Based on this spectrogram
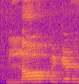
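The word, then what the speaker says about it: L'Hôpital: इस फंक्शन के ऊपर लॉपिटल रूल अप्लाई कर सकते हैं, एल, ठीक है, इसके स्पेलिंग तो हैं हॉस्पिटल के, लेकिन इसका ये रूल का है एल लॉपिटल रूल।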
